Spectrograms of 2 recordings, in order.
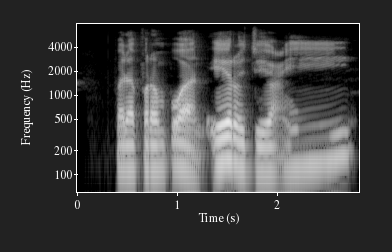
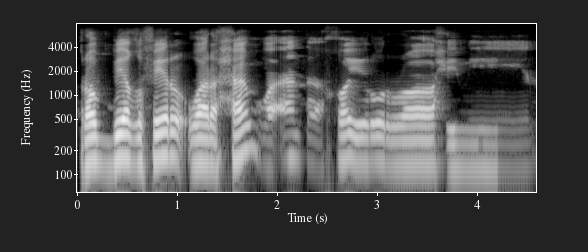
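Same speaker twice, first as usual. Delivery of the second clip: slow, louder chanted prayer verse; Quran recitation; 5 dB louder, much slower than usual. Shown as a demonstration. Teacher reciting Al-Mu'minun to students, slow chanted recitation. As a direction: intone the prayer verse slowly.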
